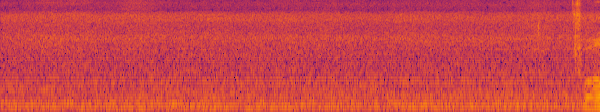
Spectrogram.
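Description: Steady low hum of equipment fans and room ventilation, even and unchanging throughout.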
